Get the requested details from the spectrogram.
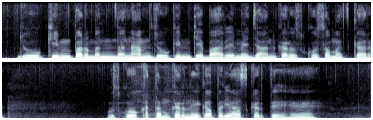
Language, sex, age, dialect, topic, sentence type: Hindi, male, 18-24, Hindustani Malvi Khadi Boli, agriculture, statement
